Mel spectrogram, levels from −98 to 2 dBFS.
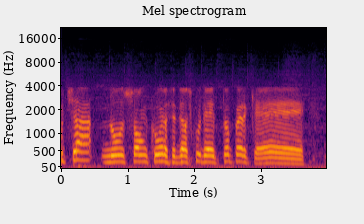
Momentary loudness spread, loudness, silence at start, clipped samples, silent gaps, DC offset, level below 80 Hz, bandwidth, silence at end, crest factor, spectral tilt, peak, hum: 4 LU; -22 LUFS; 0 s; under 0.1%; none; under 0.1%; -52 dBFS; 5.8 kHz; 0.35 s; 16 dB; -8 dB/octave; -6 dBFS; none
